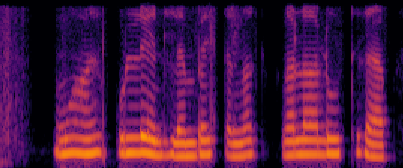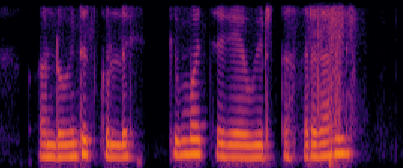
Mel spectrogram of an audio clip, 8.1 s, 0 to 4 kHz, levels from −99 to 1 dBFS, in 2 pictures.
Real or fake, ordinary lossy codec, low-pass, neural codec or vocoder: real; Opus, 64 kbps; 3.6 kHz; none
